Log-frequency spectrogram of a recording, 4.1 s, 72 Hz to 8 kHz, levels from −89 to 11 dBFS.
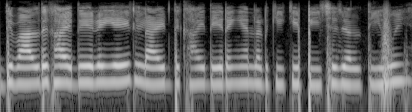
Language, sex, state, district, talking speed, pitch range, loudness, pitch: Hindi, female, Uttar Pradesh, Jalaun, 235 wpm, 235-250 Hz, -16 LUFS, 240 Hz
